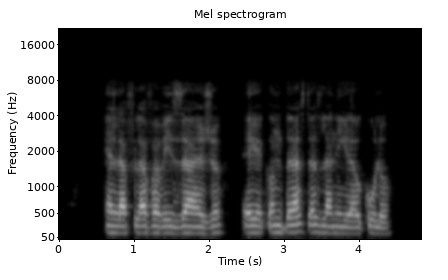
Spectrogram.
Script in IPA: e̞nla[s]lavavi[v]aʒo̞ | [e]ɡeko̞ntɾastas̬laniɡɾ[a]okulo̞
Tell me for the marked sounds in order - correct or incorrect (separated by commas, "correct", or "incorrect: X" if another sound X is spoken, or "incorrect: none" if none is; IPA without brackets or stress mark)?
incorrect: f, incorrect: z, correct, correct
